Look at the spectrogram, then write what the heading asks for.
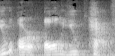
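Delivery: laid-on, slow, put-on motherly voice. Quoting what mom told her fighting children: imitating mom's voice. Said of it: "She'd say it like that. That's a really good impression of my mom".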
